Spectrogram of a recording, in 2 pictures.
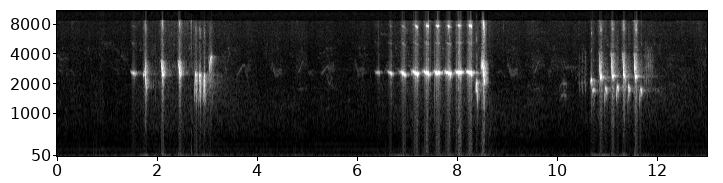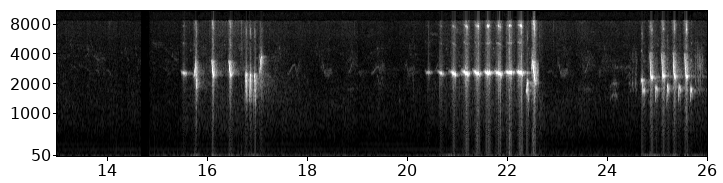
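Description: Bird chirping in bursts of rapid, evenly spaced notes: three short trilled phrases, then the same three again about fourteen seconds later, with dead silence between, like a looped recording.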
